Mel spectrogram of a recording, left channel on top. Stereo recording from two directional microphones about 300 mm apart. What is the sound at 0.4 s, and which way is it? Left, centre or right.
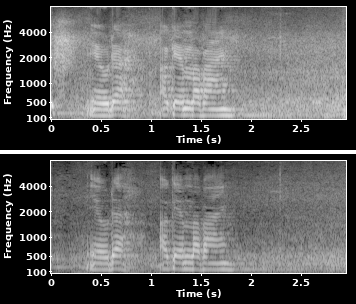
Speech, right.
